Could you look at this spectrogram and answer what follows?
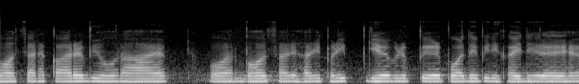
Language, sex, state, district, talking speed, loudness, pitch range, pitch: Hindi, male, Chandigarh, Chandigarh, 215 wpm, -15 LUFS, 135-140 Hz, 135 Hz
